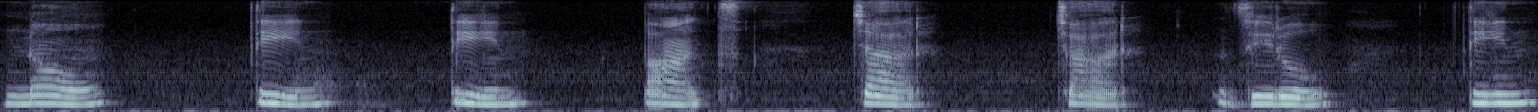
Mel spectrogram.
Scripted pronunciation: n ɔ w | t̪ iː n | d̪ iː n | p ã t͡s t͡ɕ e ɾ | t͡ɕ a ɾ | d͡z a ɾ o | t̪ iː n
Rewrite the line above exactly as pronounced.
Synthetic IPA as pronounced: n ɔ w | t̪ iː n | t̪ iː n | p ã t͡s t͡ɕ a ɾ | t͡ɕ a ɾ | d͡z i ɾ o | t̪ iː n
